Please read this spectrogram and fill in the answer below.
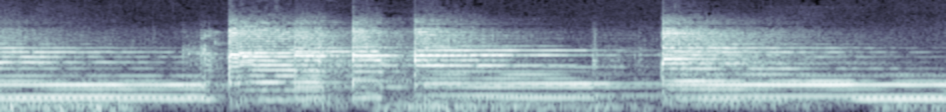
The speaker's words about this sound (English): Do you know what guitar you used for that part? Was that Tiger? I think so. I think so. I'm listening. It was definitely Tiger or Gold Top, and I think it was Tiger.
